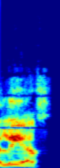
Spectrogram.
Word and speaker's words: Liev: I would say it's Liev. Or Liev. Yeah, Liev. Yeah, like Kiev, his but Liev.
